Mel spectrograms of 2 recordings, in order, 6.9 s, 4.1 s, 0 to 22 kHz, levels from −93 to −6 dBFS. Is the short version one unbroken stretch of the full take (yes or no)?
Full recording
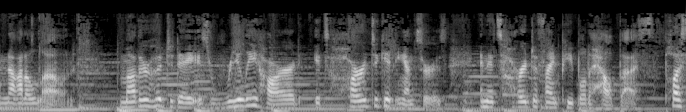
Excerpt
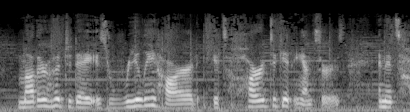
yes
